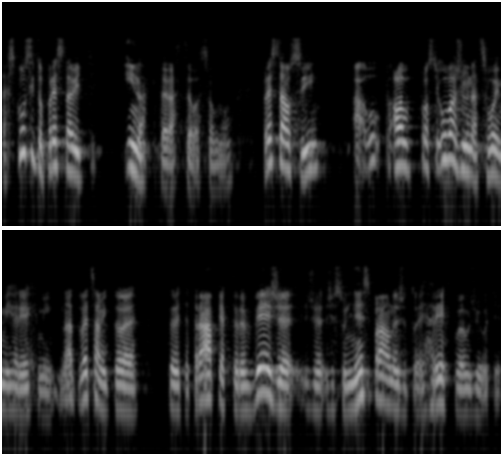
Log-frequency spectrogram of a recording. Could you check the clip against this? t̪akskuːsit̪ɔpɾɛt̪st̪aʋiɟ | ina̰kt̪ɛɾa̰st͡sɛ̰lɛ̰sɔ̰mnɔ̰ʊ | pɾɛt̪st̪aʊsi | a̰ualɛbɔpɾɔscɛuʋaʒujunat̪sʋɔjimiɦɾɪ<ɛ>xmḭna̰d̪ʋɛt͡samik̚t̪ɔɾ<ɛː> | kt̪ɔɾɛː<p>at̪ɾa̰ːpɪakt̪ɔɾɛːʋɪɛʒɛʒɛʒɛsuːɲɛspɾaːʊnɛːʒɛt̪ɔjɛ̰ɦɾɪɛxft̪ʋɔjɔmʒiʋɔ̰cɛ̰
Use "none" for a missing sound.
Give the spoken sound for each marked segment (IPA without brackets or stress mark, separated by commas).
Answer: ɛ, ɛː, c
